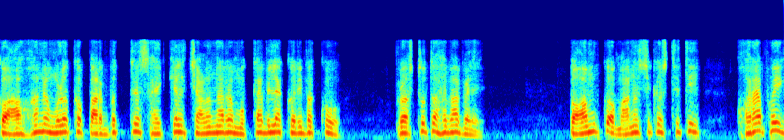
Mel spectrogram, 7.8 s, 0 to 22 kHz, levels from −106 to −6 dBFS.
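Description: Throughout, the speech carries plainly audible Speex codec damage: hoarse, noisy CELP excitation rather than swirly transform-codec warble, nothing above 7.6 kHz, which fits a bitrate near 10 kbps.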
